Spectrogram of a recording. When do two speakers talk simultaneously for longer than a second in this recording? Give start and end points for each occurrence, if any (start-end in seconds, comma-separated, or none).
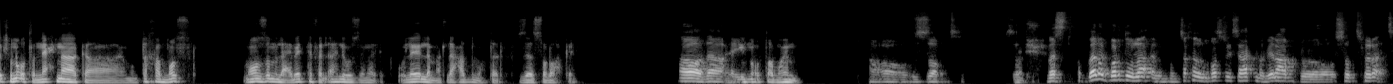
none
